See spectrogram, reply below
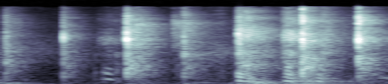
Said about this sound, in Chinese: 掌声，掌声如雷呀！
